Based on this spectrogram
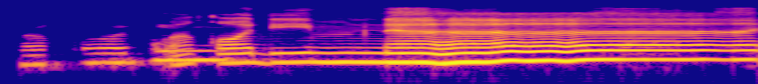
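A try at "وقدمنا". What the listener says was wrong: Jangan waqadim jadi dhad. Waqadimna ila ma.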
